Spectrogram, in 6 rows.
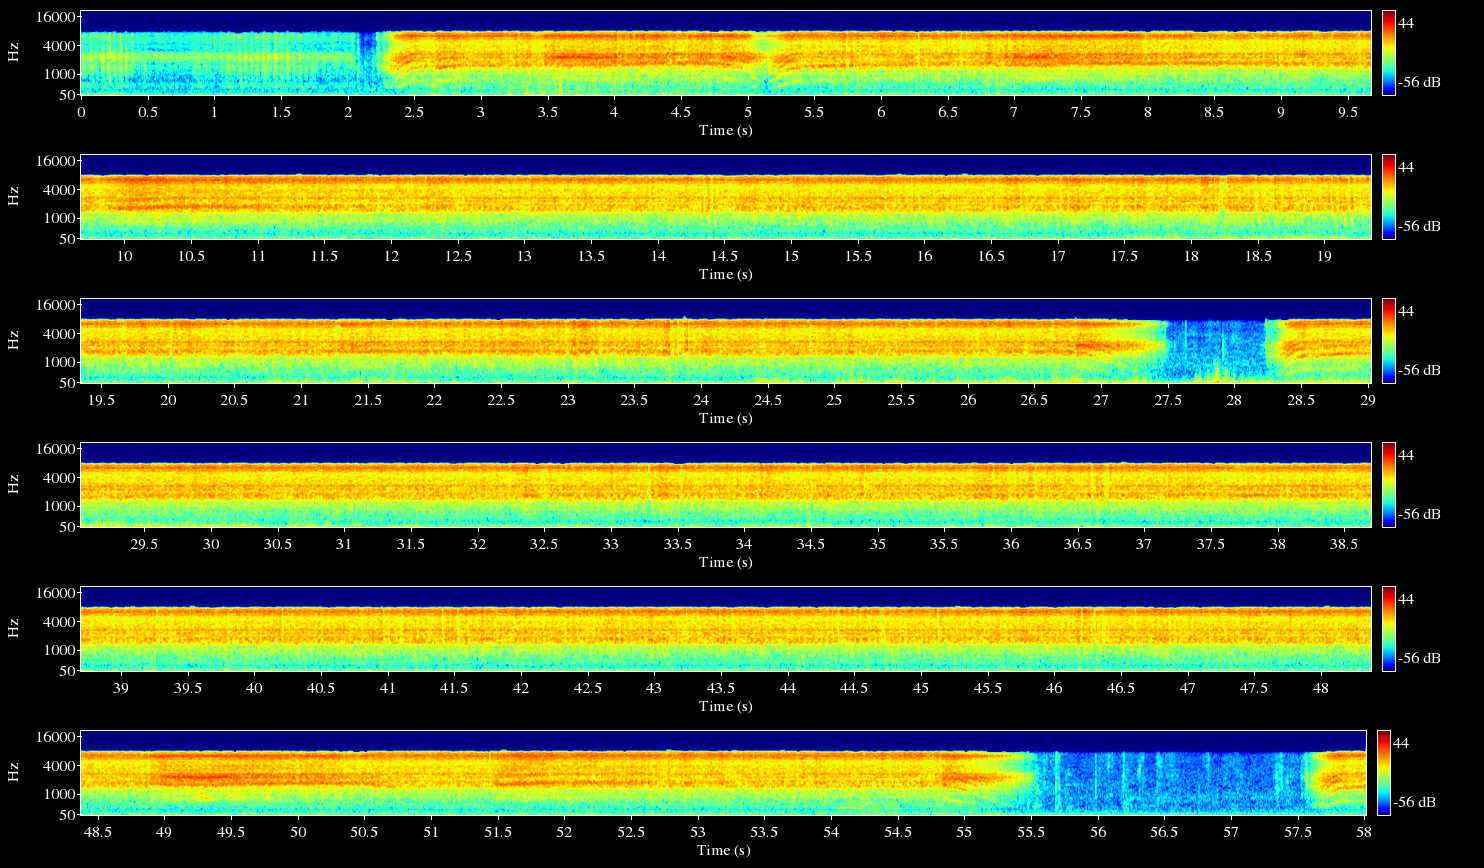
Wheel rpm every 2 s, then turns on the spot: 20, 160, 190, 220, 230, 230, 230, 230, 230, 230, 230, 240, 240, 100, 160, 230, 230, 230, 230, 230, 230, 230, 230, 240, 230, 230, 230, 120, 30.
0-2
